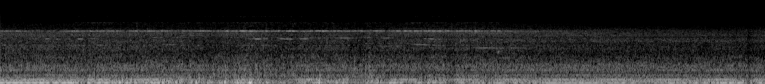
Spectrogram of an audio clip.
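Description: A locomotive-hauled train running slowly, with a steady low hum from the locomotive and a thin, high, steady wheel squeal that fades out about five seconds in.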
